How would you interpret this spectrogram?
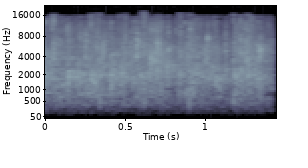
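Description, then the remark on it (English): An audience applauds and cheers, a steady wash of dense clapping with a bright, crackling texture that holds at an even level throughout. “It's funny you're cheering about that.”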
